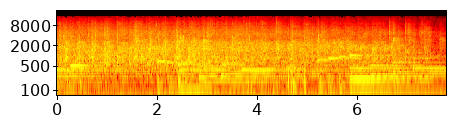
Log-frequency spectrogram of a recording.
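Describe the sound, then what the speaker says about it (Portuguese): A church congregation at a Brazilian revival service applauds steadily and loudly as a dense, continuous wash of clapping, with sustained keyboard or organ tones playing underneath. "Pode se assentar aplaudindo a Jesus bem forte"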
